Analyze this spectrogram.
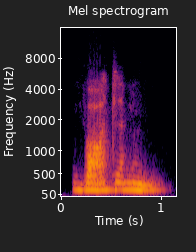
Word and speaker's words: waterlemoen: Waterlemoen. Waterlemoen. Remember the W is not W, like a V in English. Waterlemoen.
